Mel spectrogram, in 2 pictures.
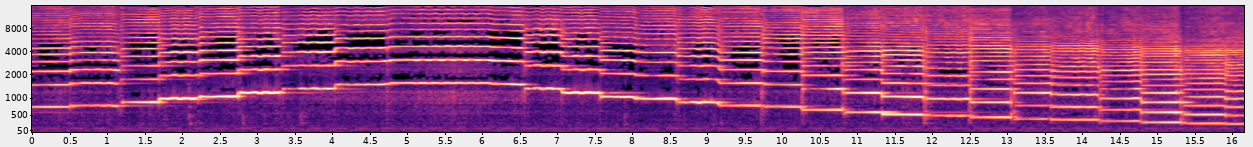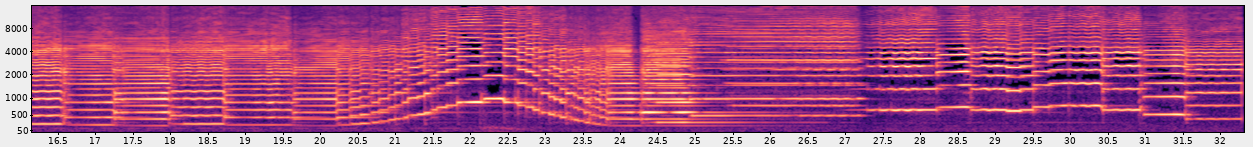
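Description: Solo violin, a Holstein Premium Bench David strung with Thomastik PI strings, bowed unaccompanied. It climbs note by note to a high peak and then steps slowly all the way down to its lowest notes. About two-thirds of the way through it makes a fast run up and back down, holds low notes that sound together, and starts a new phrase near the end.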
